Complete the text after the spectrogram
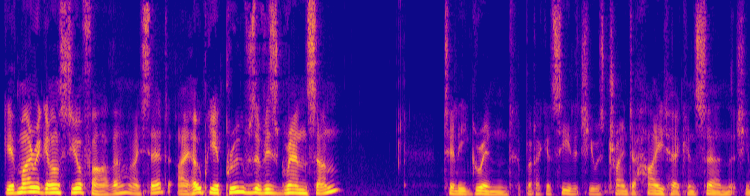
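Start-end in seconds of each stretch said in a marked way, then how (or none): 0.0-1.3 higher, louder farewell; hearty send-off. Acted. Sending off partner at station. 1.8-3.4 higher, louder farewell; hearty send-off. Acted. Sending off partner at station.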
